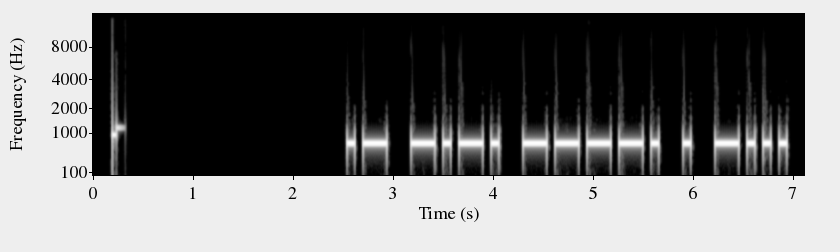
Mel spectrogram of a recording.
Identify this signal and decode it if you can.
Morse code, heard as a keyed tone, about 15 wpm, 700 Hz. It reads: AC9EB
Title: USA Call Signs - 5 Characters - Repeated 3x - 15wpm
